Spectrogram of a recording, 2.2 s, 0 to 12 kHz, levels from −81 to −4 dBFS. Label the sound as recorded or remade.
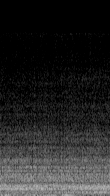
recorded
